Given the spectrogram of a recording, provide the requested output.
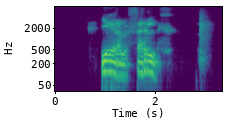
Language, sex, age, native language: Icelandic, male, 30-39, Icelandic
